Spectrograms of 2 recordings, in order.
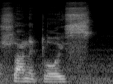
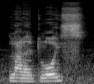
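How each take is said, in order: First: The name is said with a Welsh-style pronunciation. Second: The name is said with an English-style pronunciation.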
